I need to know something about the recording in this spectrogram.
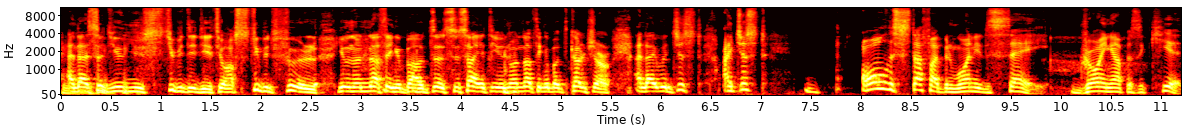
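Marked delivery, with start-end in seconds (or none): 0.5-5.5 pompous, condescending put-on French accent. Retelling insulting a father in a put-on voice: posh condescending french accent. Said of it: "I gave it to him with a French accent".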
